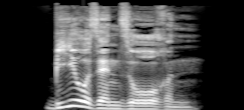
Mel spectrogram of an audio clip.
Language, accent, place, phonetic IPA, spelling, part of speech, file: German, Germany, Berlin, [ˈbiːozɛnˌzoːʁən], Biosensoren, noun, De-Biosensoren.ogg
- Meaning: plural of Biosensor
